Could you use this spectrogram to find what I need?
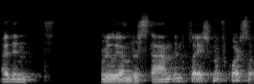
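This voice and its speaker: Speaking at a medium pitch, a man talks with a Norwegian accent. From Norway. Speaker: bitcoin project founder. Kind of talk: interview. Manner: halting.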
